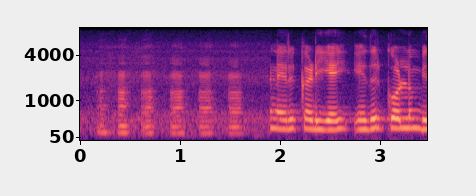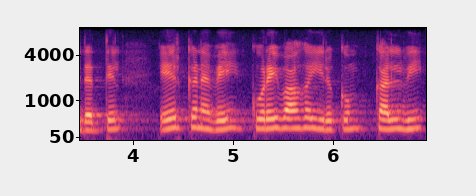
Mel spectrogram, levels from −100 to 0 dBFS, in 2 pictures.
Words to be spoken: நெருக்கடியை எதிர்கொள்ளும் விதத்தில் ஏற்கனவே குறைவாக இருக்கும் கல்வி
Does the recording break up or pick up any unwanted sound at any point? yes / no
yes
